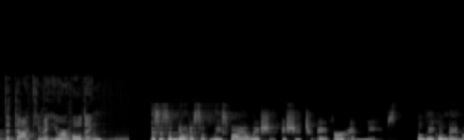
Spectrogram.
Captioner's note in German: verzerrt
